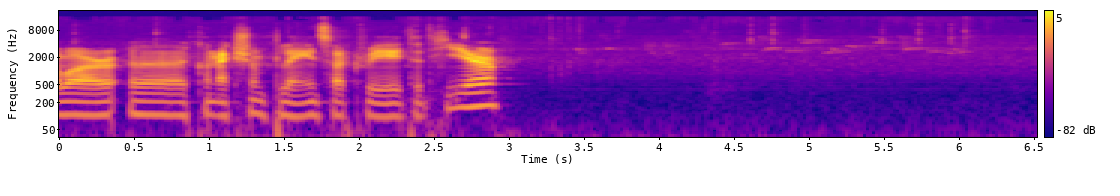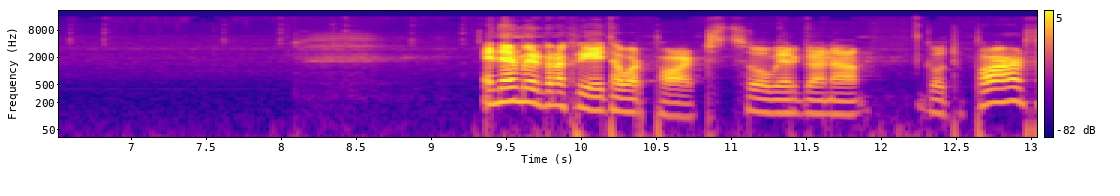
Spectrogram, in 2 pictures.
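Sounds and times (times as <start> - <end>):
soft hiss: 0.1 - 13.0
computer mouse clicks: 3.2 - 3.8, 4.4 - 9.4.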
